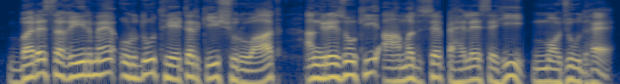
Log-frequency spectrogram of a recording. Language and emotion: Urdu, neutral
